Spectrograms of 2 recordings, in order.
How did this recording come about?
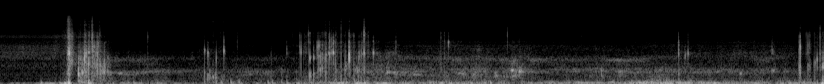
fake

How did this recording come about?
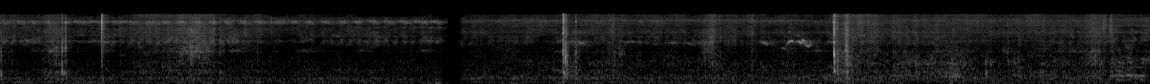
fake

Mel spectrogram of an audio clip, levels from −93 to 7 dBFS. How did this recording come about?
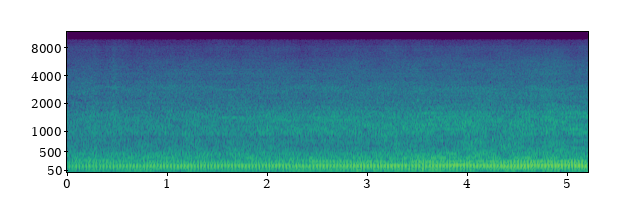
fake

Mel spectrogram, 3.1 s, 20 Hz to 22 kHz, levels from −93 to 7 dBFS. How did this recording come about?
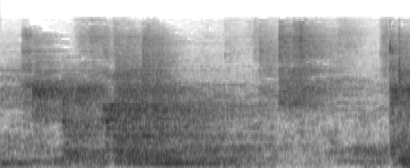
real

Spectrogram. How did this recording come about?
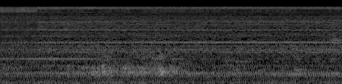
fake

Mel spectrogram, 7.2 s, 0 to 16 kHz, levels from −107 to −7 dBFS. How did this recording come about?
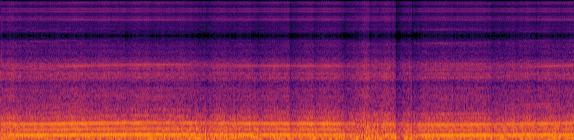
real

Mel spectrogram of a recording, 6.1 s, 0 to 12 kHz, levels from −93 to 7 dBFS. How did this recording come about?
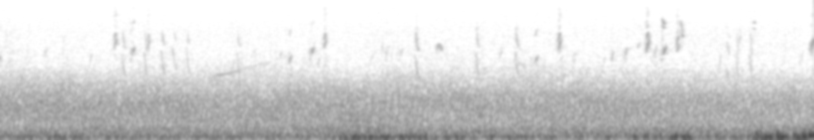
real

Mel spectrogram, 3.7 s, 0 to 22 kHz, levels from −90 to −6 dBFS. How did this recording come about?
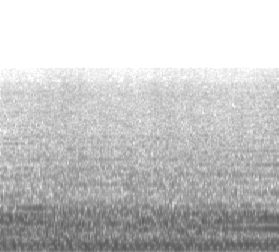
fake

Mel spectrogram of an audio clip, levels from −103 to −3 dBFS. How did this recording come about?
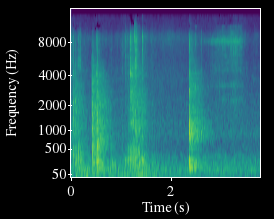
real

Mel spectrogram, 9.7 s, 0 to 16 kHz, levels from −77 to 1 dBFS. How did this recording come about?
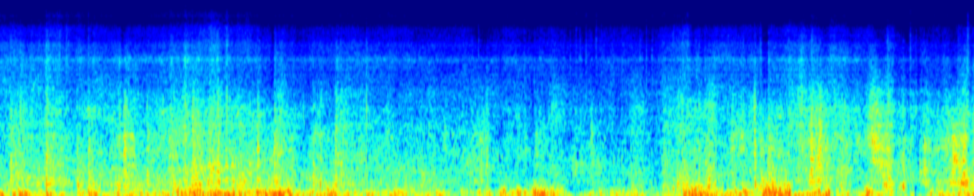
fake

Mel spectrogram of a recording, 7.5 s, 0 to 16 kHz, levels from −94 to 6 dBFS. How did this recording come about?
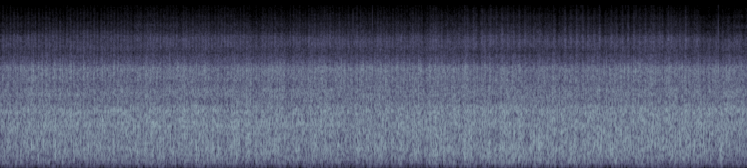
real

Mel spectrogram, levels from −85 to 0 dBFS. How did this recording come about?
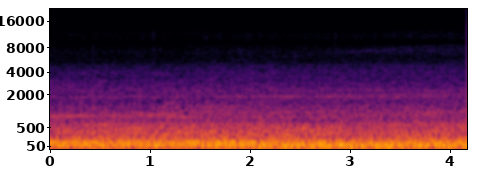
real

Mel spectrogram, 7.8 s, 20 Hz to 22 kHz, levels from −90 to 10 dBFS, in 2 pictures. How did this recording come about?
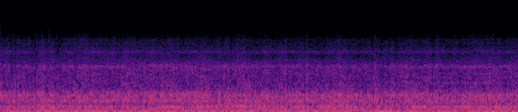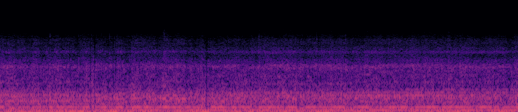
fake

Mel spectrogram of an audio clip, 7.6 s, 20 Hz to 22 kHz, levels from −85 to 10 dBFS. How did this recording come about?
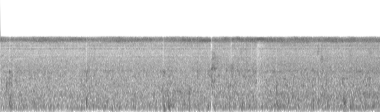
fake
